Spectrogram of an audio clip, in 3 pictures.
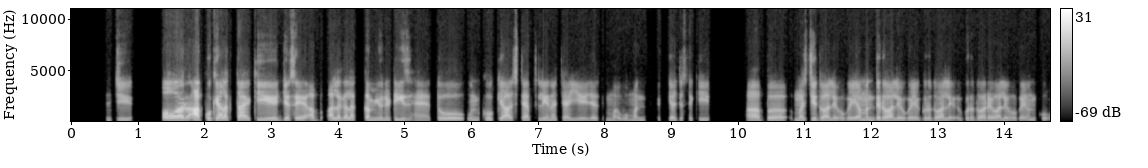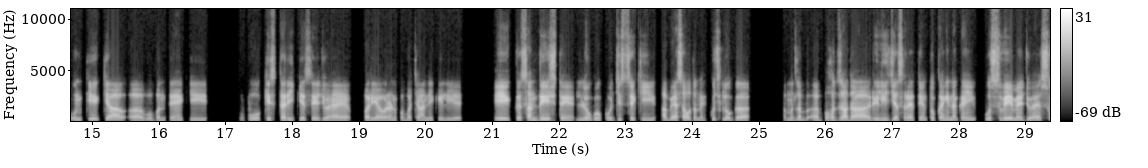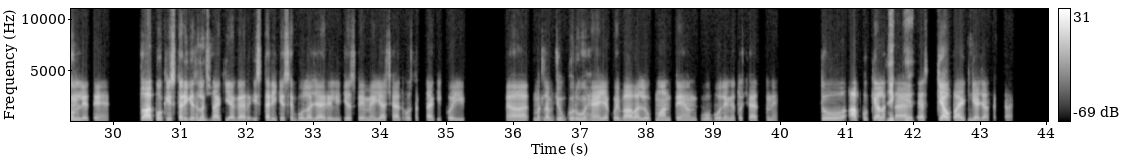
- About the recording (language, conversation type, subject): Hindi, podcast, त्योहारों को अधिक पर्यावरण-अनुकूल कैसे बनाया जा सकता है?
- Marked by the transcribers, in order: in English: "कम्युनिटीज़"; in English: "स्टेप्स"; in English: "रिलीजियस"; in English: "वे"; in English: "रिलीजियस वे"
